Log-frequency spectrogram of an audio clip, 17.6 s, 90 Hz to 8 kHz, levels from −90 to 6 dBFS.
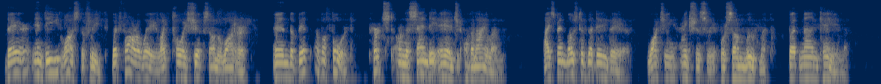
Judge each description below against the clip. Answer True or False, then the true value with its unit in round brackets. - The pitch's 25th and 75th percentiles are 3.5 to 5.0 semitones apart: True (4.2 semitones)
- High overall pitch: False (130 Hz)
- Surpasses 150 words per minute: False (145 wpm)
